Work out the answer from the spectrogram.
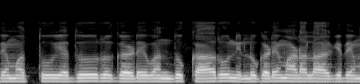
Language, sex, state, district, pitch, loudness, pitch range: Kannada, male, Karnataka, Bidar, 140 Hz, -12 LUFS, 140-145 Hz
